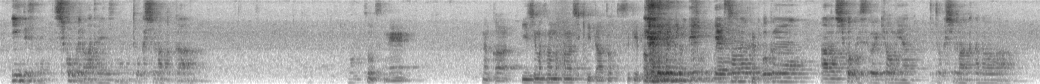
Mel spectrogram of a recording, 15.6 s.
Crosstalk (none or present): present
